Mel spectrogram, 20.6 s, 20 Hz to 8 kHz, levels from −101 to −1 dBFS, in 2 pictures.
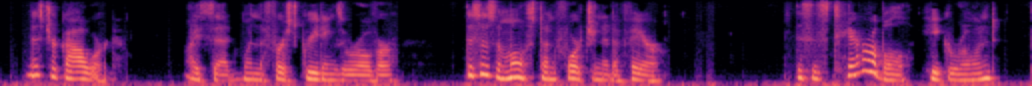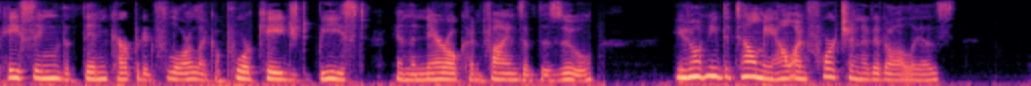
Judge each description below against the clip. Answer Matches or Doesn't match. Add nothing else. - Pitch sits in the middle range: Matches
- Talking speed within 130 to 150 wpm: Matches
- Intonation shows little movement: Doesn't match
